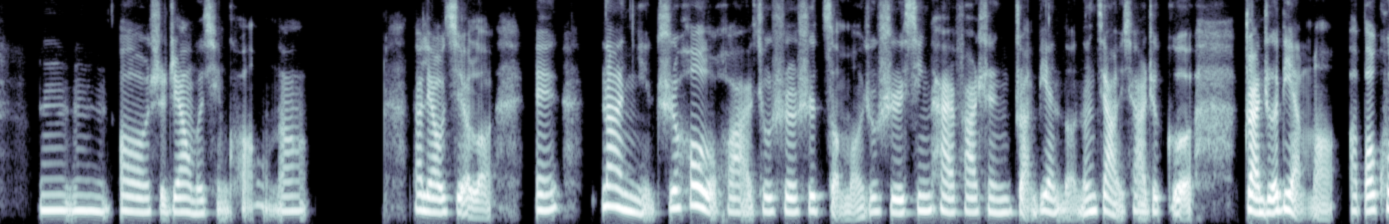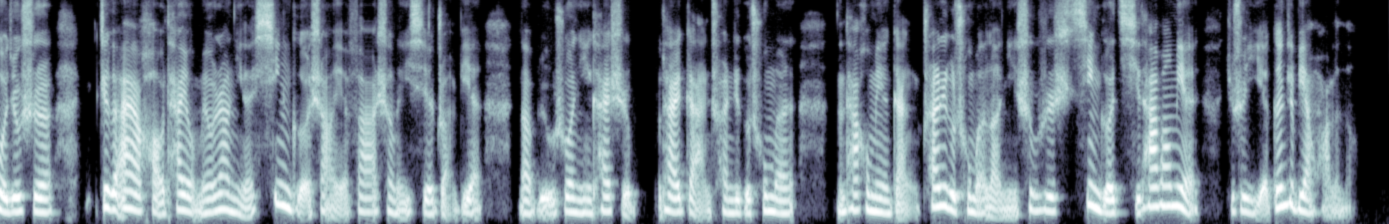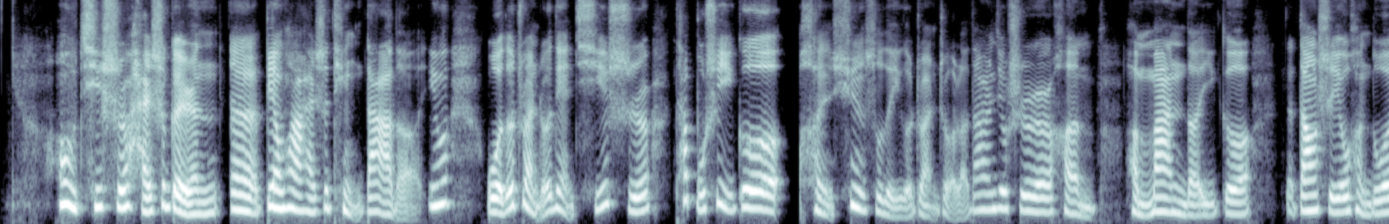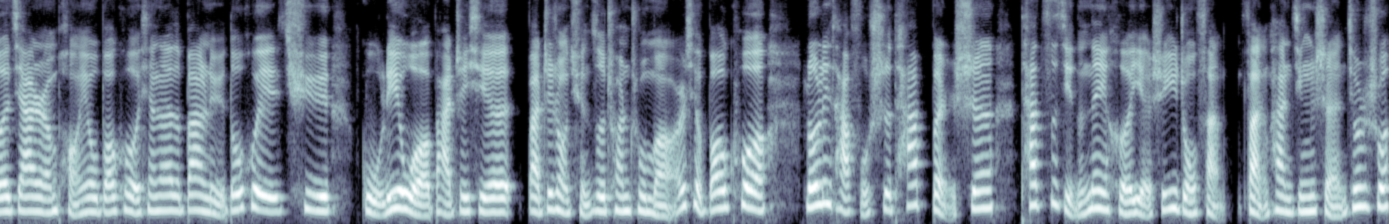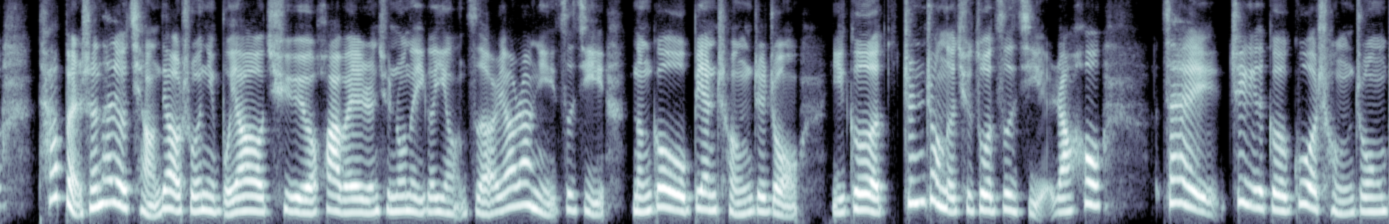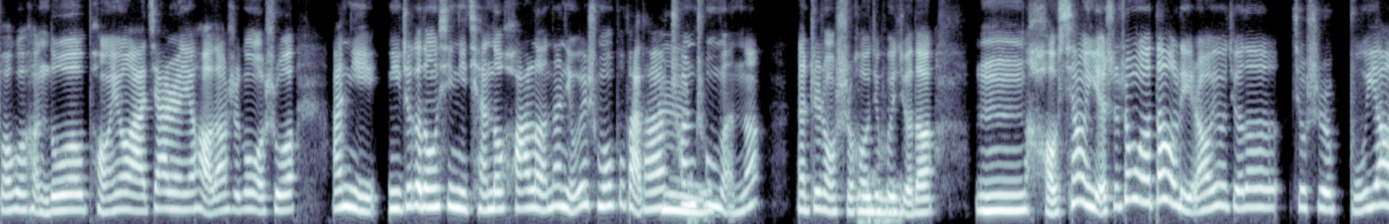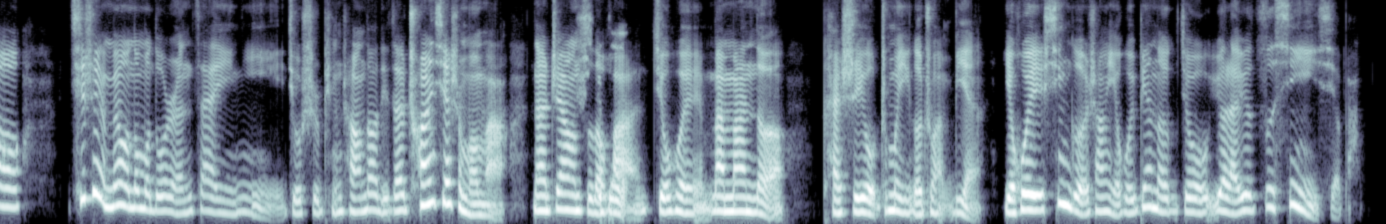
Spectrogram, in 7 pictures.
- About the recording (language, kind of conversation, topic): Chinese, podcast, 你是怎么开始这个爱好的？
- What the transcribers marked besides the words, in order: "洛丽塔" said as "啰丽塔"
